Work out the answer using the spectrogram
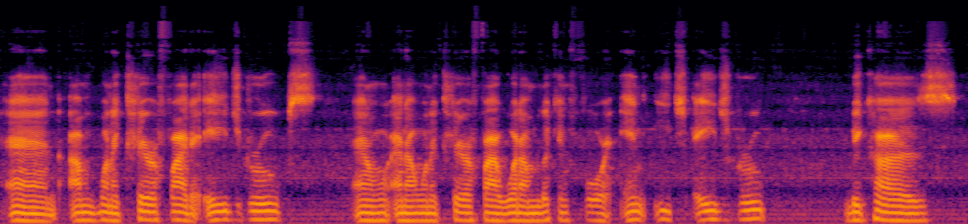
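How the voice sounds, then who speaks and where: A man close to fifty talks bluntly to his audience, repeating his points like a lecture. His voice sits on the low side but carries a bright, forceful edge. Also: little pitch movement, takes it slowly, low-quality recording. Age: 40s. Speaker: channel host. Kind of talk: casual monologue to the camera.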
